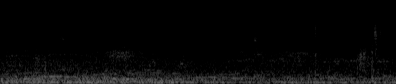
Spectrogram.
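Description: Iranian High Flyer pigeons cooing softly in a backyard homestead hutch, low murmuring coos repeating over steady outdoor background noise, with no talking.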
